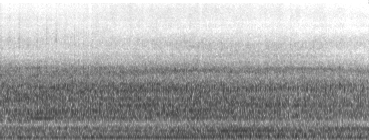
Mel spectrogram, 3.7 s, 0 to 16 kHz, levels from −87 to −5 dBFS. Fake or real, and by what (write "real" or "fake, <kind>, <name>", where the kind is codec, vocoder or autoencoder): fake, autoencoder, DAC-VAE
